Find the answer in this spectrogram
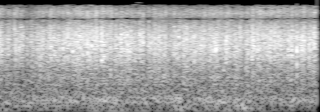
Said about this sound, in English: But this rain is relentless, and it doesn't make me exactly happy.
